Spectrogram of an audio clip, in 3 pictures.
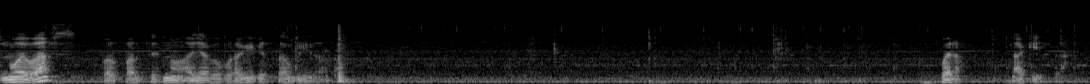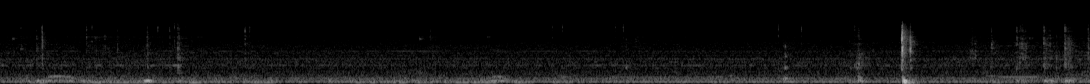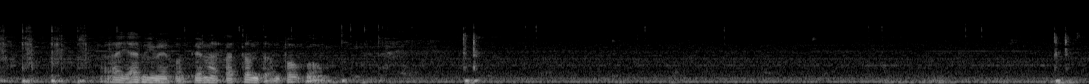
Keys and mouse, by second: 4.1 click, 4.5 middle click, 5.1-32.6 drag, 7.5 middle click, 7.5 right click, 18.7 middle click, 18.7 right click, 19.9 KP_Decimal, 25.4-26.5 middle drag, 25.4-26.5 right drag, 26.5 x, 31.5 middle click, 31.5 right click, 32.4 x.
